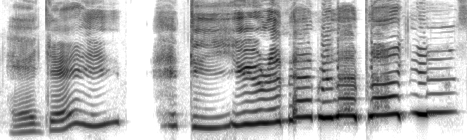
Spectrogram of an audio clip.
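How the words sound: It is said in a creepy voice.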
